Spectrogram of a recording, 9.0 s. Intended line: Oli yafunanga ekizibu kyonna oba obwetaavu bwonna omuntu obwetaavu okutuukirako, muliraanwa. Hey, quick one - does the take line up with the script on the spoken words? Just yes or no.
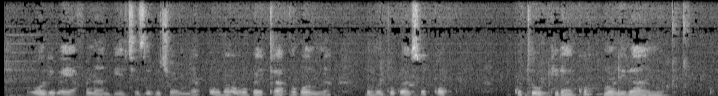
no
